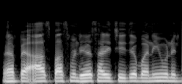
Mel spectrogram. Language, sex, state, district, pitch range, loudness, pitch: Hindi, male, Jharkhand, Garhwa, 150-155 Hz, -12 LUFS, 155 Hz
